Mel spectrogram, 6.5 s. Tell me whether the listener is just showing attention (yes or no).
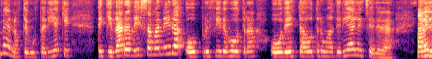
no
